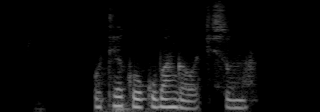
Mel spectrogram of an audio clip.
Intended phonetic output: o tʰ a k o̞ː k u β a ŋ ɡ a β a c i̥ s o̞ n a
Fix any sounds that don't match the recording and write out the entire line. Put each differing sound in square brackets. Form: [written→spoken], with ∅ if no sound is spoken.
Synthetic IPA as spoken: o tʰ [a→e] k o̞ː k u β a ŋ ɡ a [β→w] a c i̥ s o̞ [n→m] a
